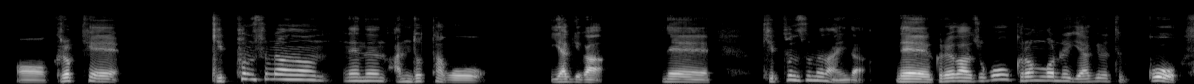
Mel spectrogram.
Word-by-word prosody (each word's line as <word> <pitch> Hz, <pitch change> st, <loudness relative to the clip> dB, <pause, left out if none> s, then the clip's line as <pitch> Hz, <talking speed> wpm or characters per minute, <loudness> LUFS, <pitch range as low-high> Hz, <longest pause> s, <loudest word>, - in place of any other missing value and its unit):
어 100 Hz, -1 st, -1 dB
그렇게 155 Hz, -4 st, 0 dB, 0.9 s
깊은 155 Hz, -, -3 dB
수면에는 200 Hz, -9 st, 0 dB
안 130 Hz, +2 st, -7 dB
좋다고 120 Hz, -9 st, -2 dB, 0.7 s
이야기가 120 Hz, -2 st, +1 dB, 0.6 s
네 120 Hz, -4 st, 0 dB, 0.5 s
깊은 210 Hz, -2 st, -5 dB
수면 185 Hz, -3 st, -4 dB
아니다. 105 Hz, -2 st, -5 dB, 0.3 s
네 130 Hz, -2 st, +7 dB
그래가지고 160 Hz, -, +2 dB
그런 180 Hz, 0 st, -1 dB
거를 170 Hz, -3 st, +1 dB
이야기를 135 Hz, +3 st, -4 dB
듣고 -, -, +2 dB
150 Hz, 210 characters per minute, -23 LUFS, 125-180 Hz, 0.9 s, 네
